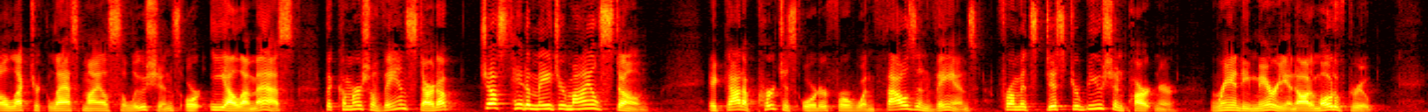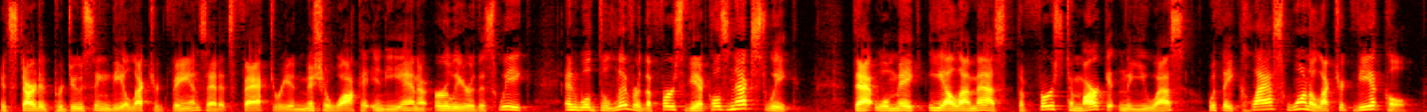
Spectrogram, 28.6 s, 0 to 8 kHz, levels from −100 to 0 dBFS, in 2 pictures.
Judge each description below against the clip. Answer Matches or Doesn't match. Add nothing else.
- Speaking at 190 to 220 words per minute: Doesn't match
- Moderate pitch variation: Doesn't match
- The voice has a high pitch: Doesn't match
